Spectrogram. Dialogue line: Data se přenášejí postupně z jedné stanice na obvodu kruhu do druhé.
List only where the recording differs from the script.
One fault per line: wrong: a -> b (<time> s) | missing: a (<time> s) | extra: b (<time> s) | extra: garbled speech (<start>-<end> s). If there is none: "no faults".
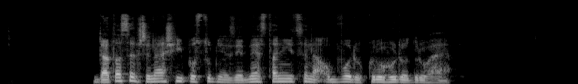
no faults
